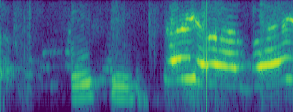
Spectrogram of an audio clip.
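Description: A small child cries in short whimpering bursts that swell into longer, high-pitched wails, moderately loud, heard over a phone call, with no clear talking.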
